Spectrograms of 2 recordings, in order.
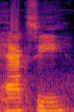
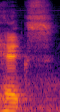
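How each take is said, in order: First: It has two syllables, ending in an ee sound. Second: It is one syllable with an e vowel. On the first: "So some say haxy like I do" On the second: "Some say hex"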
